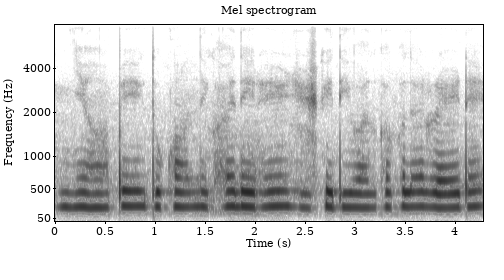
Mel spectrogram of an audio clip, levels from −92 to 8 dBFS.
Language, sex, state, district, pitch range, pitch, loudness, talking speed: Hindi, female, Uttar Pradesh, Varanasi, 215-230 Hz, 225 Hz, -17 LUFS, 195 wpm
